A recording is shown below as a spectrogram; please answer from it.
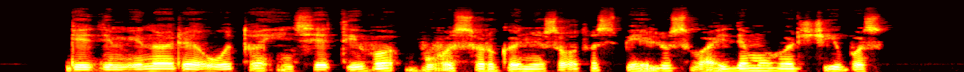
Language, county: Lithuanian, Vilnius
